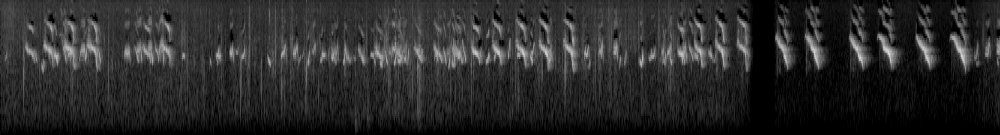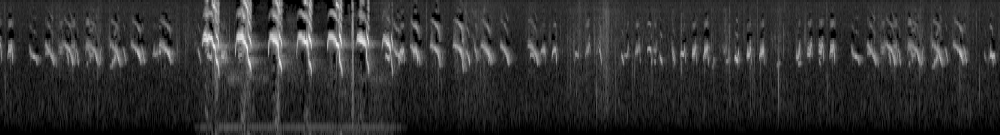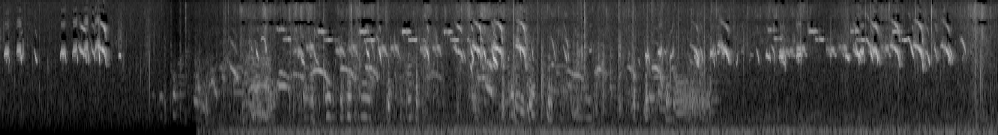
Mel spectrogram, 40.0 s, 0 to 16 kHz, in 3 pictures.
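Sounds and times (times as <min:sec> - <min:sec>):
chicks peeping: 0:00.3 - 0:39.9
low hum: 0:16.0 - 0:18.7, 0:29.3 - 0:39.9.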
